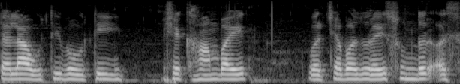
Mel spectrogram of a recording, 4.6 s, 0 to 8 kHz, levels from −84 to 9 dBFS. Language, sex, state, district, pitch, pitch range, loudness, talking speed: Marathi, female, Maharashtra, Sindhudurg, 180 Hz, 170-190 Hz, -16 LUFS, 130 wpm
